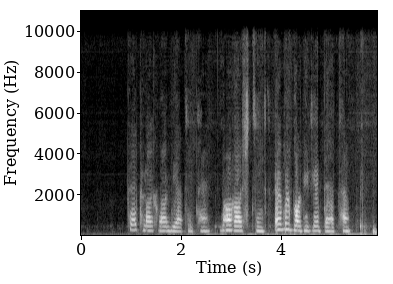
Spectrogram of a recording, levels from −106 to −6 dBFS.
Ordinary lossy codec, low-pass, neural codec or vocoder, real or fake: none; 9.9 kHz; codec, 24 kHz, 1.5 kbps, HILCodec; fake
